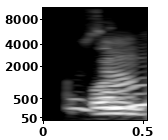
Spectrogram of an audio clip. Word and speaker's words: Cousin: Also Isabel Sante, Ja, Tante und Onkel und auch Isabel Kosten Kusang und bacanya. die Cousin Kusang.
